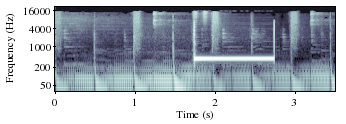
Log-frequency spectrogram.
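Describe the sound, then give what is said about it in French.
A single steady ringback tone sounds for about a second on an outgoing call to a listener's phone from a withheld number, loud and clear over rhythmic background music with a pulsing beat. “il y a celui euh, de la personne que j'appelle maintenant.”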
